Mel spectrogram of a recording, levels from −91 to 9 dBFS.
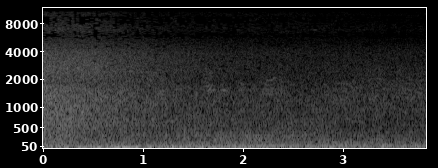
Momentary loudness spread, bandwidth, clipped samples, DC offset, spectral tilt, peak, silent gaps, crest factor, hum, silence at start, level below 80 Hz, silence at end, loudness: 8 LU; 11.5 kHz; under 0.1%; under 0.1%; -4.5 dB/octave; -30 dBFS; none; 14 dB; none; 0 s; -50 dBFS; 0 s; -48 LUFS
